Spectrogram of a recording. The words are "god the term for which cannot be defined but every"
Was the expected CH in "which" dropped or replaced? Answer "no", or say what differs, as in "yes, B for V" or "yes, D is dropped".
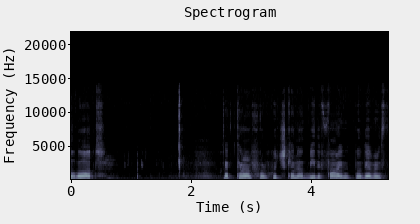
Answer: no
